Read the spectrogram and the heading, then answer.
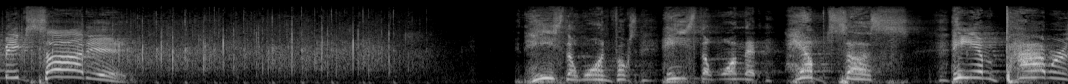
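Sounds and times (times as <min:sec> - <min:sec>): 
audience clapping: 0:00.0 - 0:04.6
speech: 0:00.1 - 0:01.4, 0:05.3 - 0:10.6.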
